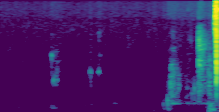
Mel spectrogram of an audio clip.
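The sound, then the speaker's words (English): Near silence with faint ticks, then a brief sip of a drink: soft wet slurping and a swallow, ending in a sharp louder burst of noise right at the microphone. No one speaks. “Sorry, I gotta take a sip.”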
